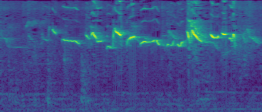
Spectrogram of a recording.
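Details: Pare pare leaf warbler in lively song: a short, dense burst of high, squeaky warbled notes, quickly rising and falling. The notes become louder and more rapid toward the end.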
